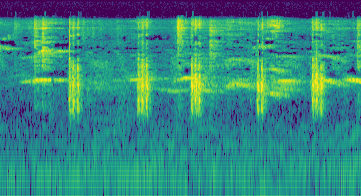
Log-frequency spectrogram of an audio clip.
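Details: Trucukan, the sooty-headed bulbul, giving 'ngebrem panjang' singing: harsh buzzy bursts about once a second, linked by thin steady whistled notes in between, with a quiet background.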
